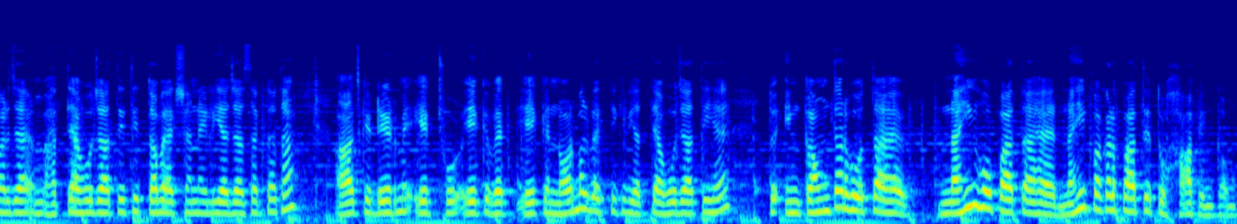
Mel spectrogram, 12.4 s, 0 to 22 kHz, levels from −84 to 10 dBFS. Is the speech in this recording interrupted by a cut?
no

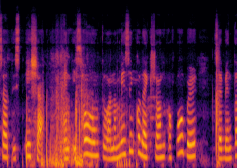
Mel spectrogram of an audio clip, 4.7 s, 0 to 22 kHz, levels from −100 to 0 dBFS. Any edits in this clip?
yes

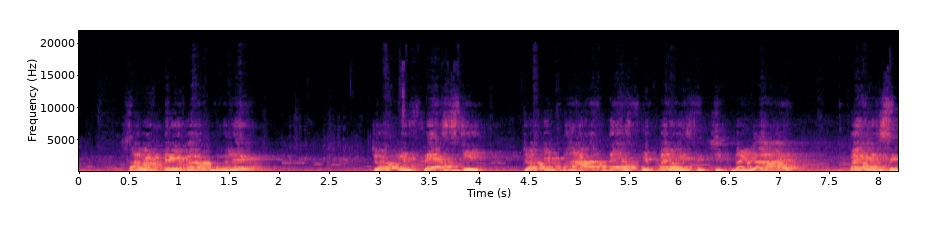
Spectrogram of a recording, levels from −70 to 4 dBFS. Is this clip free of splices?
yes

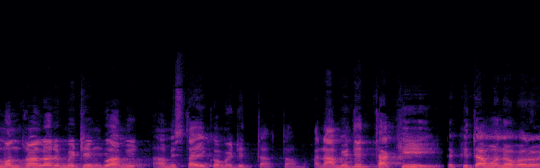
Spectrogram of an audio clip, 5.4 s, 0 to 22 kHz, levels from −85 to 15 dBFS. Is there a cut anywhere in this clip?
yes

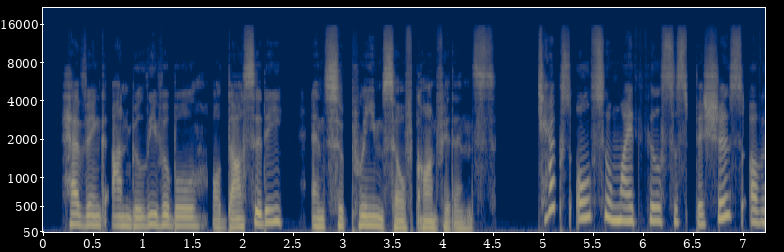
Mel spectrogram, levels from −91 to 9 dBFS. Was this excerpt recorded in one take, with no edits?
no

